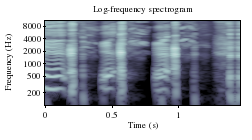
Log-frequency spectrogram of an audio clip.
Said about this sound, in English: Pardon me, I'm coughing right in the mic.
